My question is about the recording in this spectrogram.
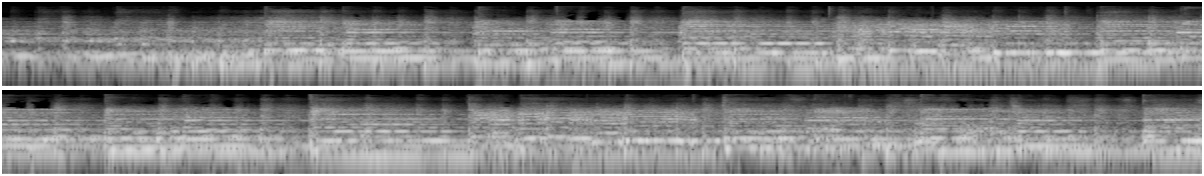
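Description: A Fender Stratocaster electric guitar playing picked chords and melody lines through an amplifier. Deeper bass notes join about five seconds in.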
